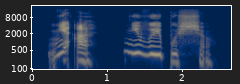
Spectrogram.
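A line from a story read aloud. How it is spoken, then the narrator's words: Lazy reply. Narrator (Russian): Лениво ответил я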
